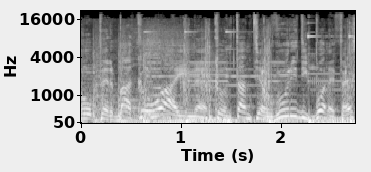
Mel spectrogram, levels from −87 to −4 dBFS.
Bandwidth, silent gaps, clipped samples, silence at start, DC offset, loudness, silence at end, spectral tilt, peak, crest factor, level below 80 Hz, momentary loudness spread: over 20 kHz; none; under 0.1%; 0 s; under 0.1%; -11 LUFS; 0 s; -5 dB/octave; 0 dBFS; 10 dB; -18 dBFS; 2 LU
